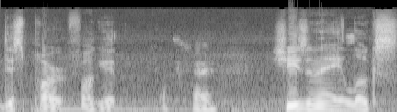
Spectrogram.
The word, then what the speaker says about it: Shizune: Shizuki? Shizune. Come on now. Shizune. I can't fucking pronounce it.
